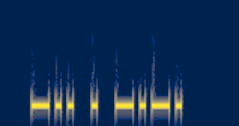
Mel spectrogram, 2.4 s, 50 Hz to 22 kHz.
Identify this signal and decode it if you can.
Morse code, heard as a keyed tone, about 20 wpm, 700 Hz. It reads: DEC
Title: Build A Word - 3 Letters At A Time - 6-Letter Words - 20wpm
